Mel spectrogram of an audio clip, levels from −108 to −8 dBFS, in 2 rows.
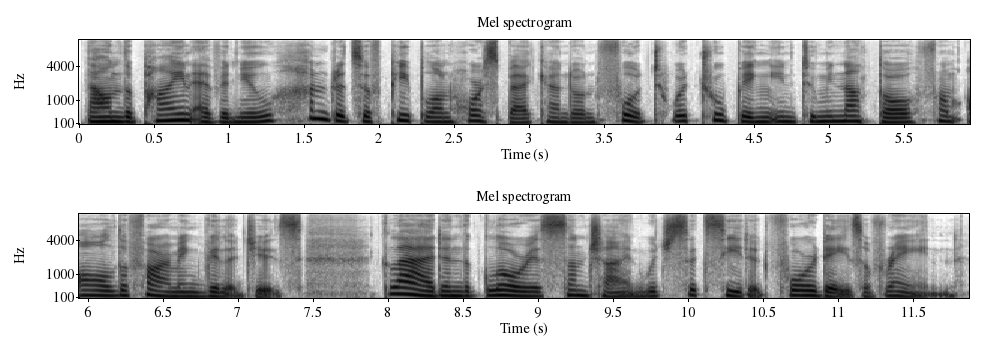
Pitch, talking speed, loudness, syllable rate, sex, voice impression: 190 Hz, 160 wpm, -16 LUFS, 4.5 syllables/s, female, feminine, adult-like, slightly muffled, slightly intellectual, slightly calm, elegant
